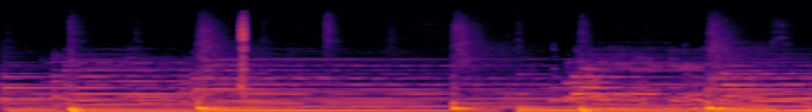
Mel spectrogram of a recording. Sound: match lits; mellow tempo playing

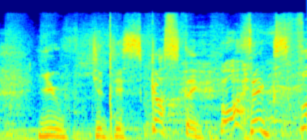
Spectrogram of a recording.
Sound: laughter

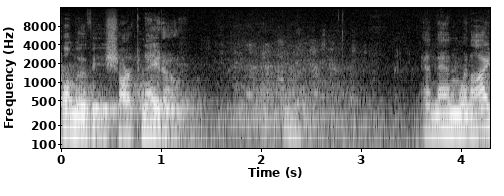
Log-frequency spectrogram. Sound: laughter

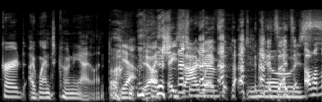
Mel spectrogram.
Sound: laughter

